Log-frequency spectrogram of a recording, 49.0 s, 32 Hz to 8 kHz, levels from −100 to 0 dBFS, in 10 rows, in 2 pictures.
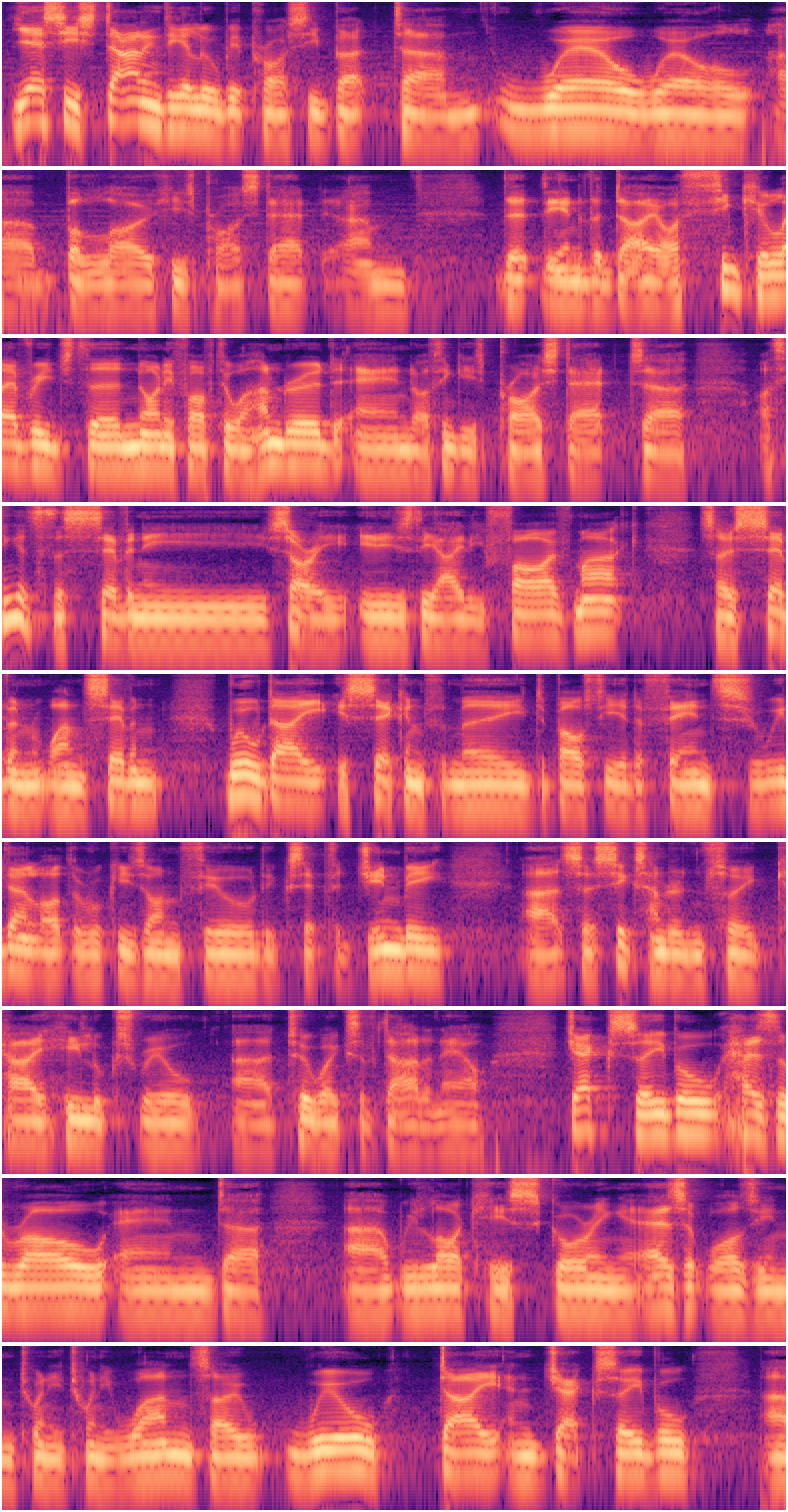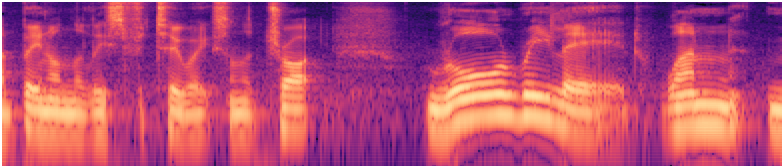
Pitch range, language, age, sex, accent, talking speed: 90-110 Hz, English, 50-69, male, Australian, 150 wpm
